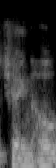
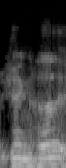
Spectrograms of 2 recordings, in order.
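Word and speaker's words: Zheng He: was Zhang Hood um it used to be known as Cheng ho before they changed the spelling and the pronunciation but zhengha is the official way we talk about this guy you may have seen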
